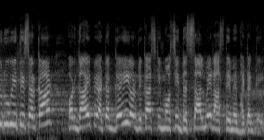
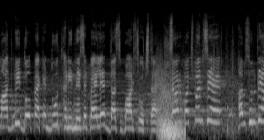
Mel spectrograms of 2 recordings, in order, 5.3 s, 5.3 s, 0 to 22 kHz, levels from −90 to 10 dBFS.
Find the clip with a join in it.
second; 1 cut; at 3.3 s

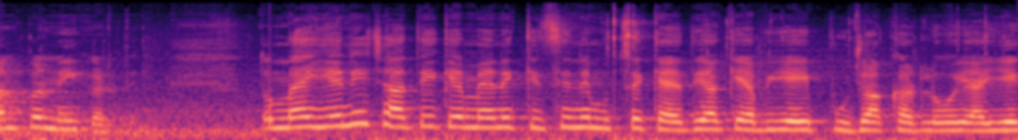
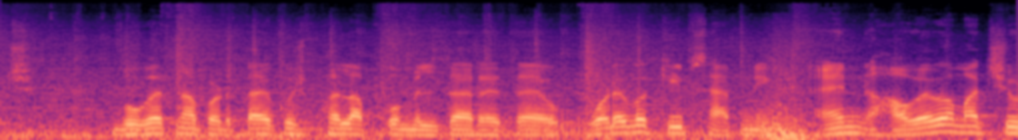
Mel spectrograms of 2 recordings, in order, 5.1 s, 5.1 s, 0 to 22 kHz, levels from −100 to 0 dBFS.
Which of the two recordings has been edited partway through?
second; 1 cut; at 4.0 s

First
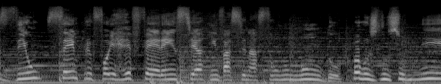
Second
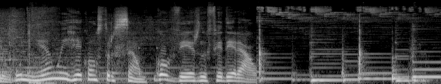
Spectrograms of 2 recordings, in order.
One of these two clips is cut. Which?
second; 1 cut; at 2.6 s

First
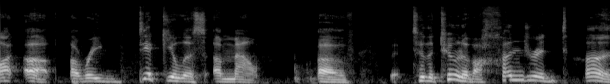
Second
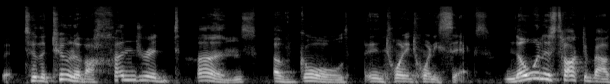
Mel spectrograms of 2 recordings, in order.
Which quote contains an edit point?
second; 1 cut; at 4.9 s

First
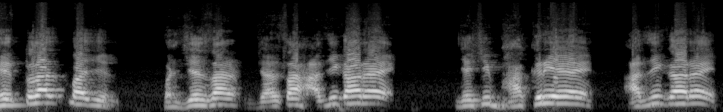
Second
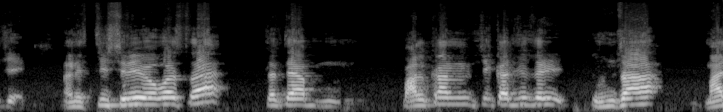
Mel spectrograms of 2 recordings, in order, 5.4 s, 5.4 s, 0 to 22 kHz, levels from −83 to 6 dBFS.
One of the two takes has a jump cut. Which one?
second; 1 cut; at 4.3 s

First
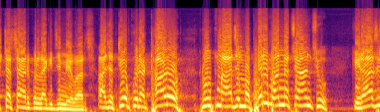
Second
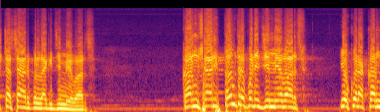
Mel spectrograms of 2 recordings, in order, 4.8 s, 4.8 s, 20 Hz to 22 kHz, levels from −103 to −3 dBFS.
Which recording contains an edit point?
first; 1 cut; at 1.1 s

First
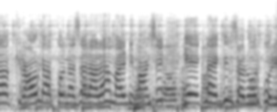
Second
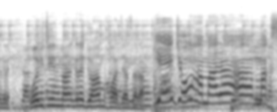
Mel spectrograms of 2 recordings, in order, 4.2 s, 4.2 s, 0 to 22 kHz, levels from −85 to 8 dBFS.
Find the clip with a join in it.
second; 1 cut; at 2.3 s

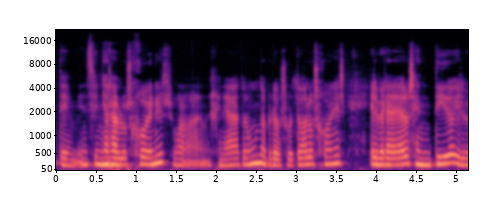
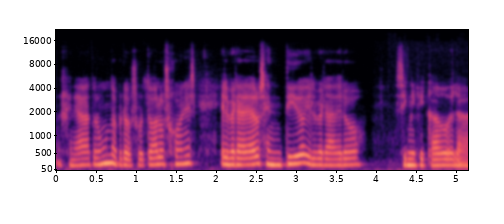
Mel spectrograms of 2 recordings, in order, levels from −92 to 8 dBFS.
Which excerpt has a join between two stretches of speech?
second; 1 cut; at 4.2 s

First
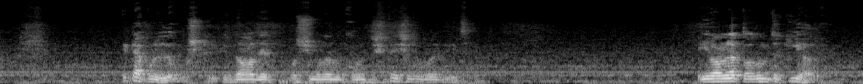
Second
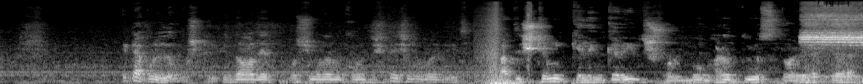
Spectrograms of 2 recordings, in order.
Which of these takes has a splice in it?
second; 1 cut; at 4.8 s

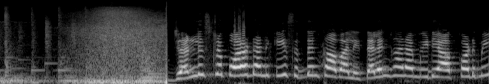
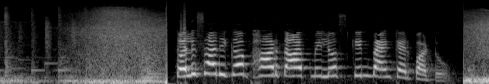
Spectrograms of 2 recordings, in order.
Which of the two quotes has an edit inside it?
first; 1 cut; at 1.2 s

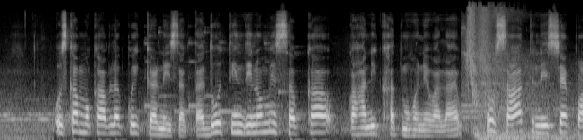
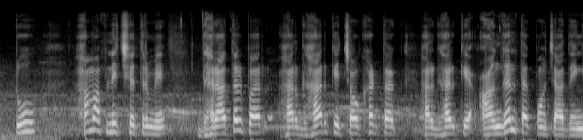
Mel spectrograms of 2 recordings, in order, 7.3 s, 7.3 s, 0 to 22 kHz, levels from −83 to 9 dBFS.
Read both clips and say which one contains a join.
first; 1 cut; at 5.8 s

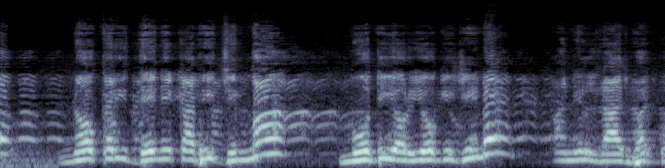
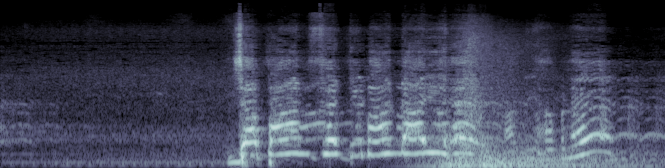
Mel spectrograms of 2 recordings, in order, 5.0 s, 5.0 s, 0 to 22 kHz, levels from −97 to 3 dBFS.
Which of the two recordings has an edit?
second; 1 cut; at 4.0 s

